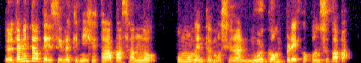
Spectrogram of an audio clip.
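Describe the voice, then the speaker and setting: A woman's voice: mid-range voice, fast, warm tone. A woman, a pelvic floor specialist giving an informal workshop talk, candid and chatty, talking straight to her listeners with frequent filler sounds.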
